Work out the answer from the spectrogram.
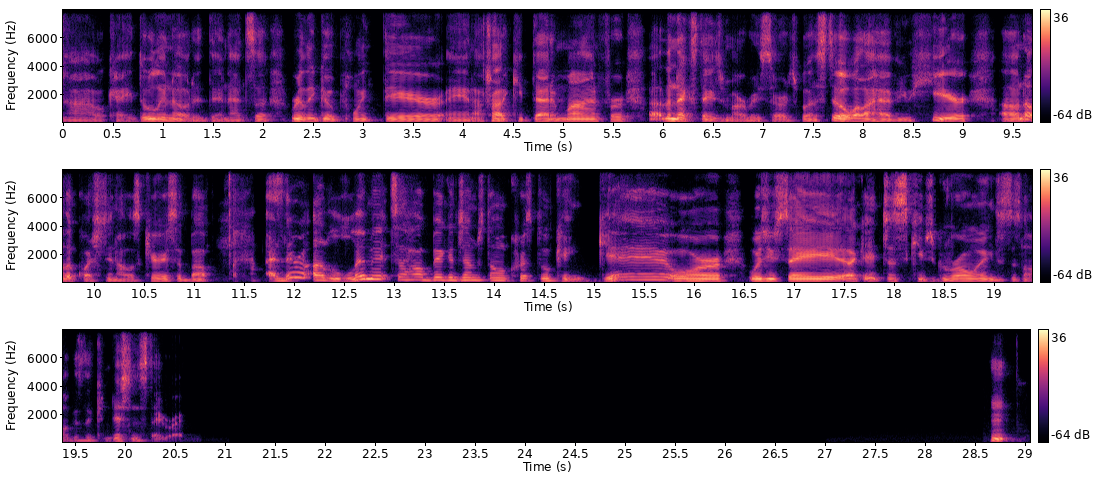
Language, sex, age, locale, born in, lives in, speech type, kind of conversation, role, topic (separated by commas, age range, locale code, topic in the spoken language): English, male, 30-34, en-US, United States, United States, read, expert-assistant, asker, What determines a crystal's growth shape?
